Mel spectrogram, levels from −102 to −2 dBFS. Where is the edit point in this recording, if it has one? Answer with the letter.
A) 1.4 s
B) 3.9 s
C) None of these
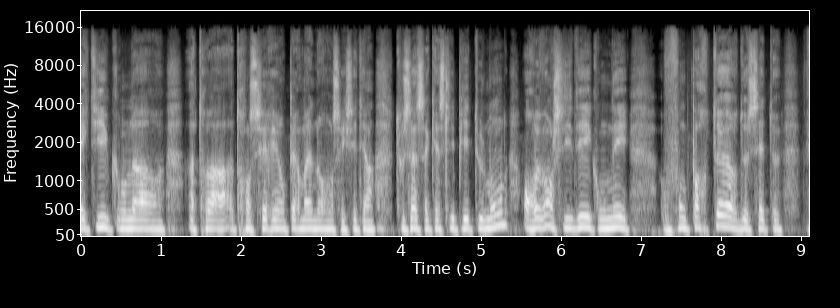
C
